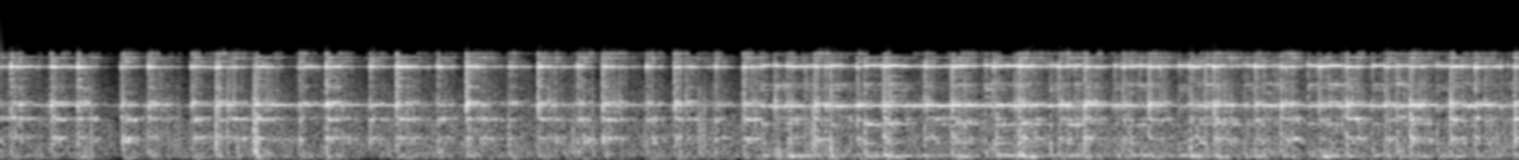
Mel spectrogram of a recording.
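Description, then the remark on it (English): A doorbell rings continuously, a rapid metallic trill that stays loud and steady for several seconds with no voices over it. “Up beside a doorbell rings.”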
